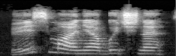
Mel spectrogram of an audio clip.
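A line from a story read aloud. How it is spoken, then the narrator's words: Calmly answered. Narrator (Russian): спокойно ответил Моррисон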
